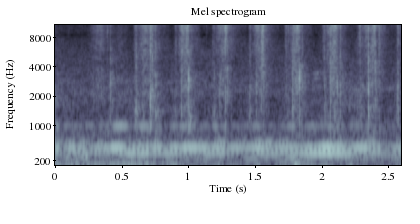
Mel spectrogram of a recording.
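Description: A deck of tarot cards is shuffled in quick repeated riffles, about eight crisp papery bursts in steady rhythm, close up over a faint constant tonal hum.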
